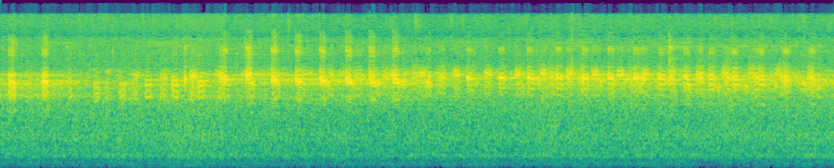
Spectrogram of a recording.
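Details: Rain-soaked frog chorus for lulling to sleep, with rapid staccato croaks in quick bursts around four per second, layered over a continuous shrill hum and soft rainfall noise.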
